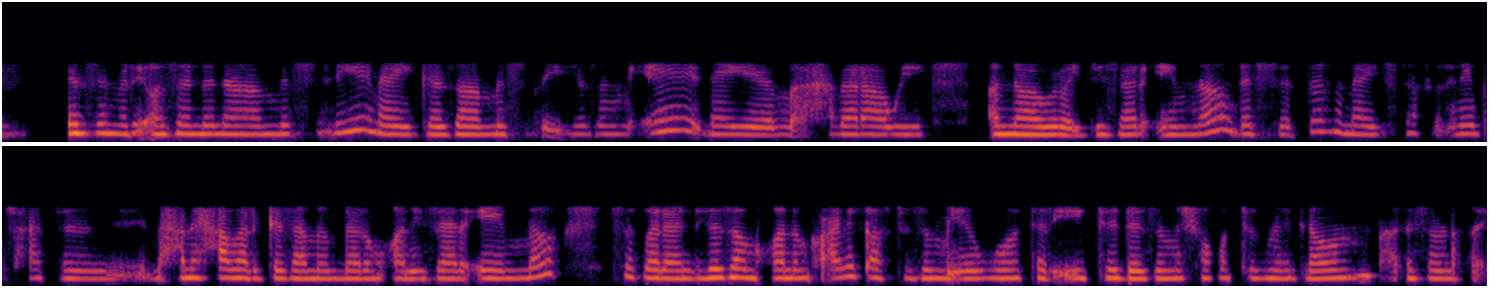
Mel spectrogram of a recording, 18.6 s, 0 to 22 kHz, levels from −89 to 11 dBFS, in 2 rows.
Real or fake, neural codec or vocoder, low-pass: fake; codec, 16 kHz, 1.1 kbps, Voila-Tokenizer; 3.6 kHz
